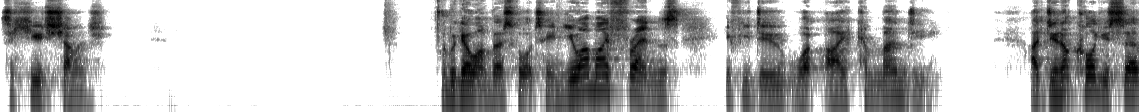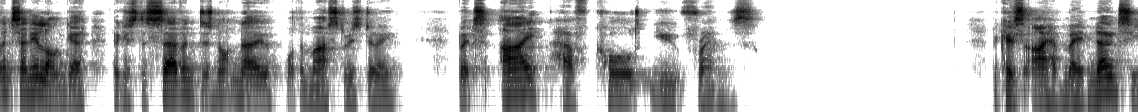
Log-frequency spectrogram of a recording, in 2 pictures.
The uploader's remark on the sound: Preached at St Barnabas, Swanland.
